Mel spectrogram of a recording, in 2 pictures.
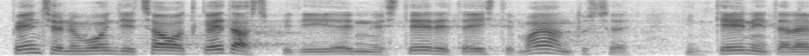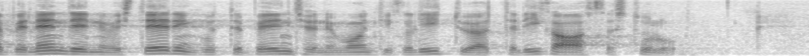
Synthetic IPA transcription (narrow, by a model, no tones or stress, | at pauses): pe̞nsio̞nʲifo̞nʲd̪̥id̪̥sɑːvɑd̪̥kɑe̞d̪̥ɑspid̪̥iinve̞st̪e̞ːɾid̪̥ɑe̞ːst̪imɑjɑnd̪use̞niŋɡ̥̚t̪e̞ːnʲid̪̥ɑlæbine̞nd̪e̞inve̞st̪e̞ːɾiŋɡ̥ut̪ːˑepe̞nʲsio̞nifo̞nʲd̪̥iɡ̥ɑliːt̪ːˑujɑt̪ːˑe̞liɡ̥ɑ̰ɑ̰ːst̪ɑst̪ulṵ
